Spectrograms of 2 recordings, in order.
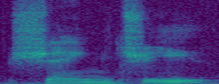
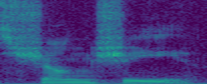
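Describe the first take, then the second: First: The vowel in Shang is drawn out. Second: The vowel in Shang is short. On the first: The speaker calls it wrong. "is the wrong pronunciation" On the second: The speaker calls it right. "It's Shang-Chi"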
